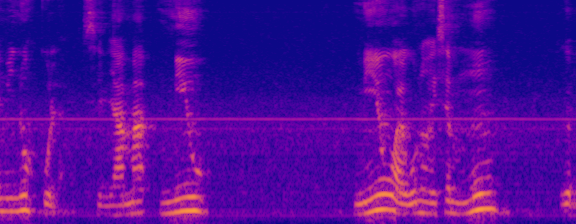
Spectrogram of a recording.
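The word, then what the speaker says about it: μ: Pero su pronunciación es mu.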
